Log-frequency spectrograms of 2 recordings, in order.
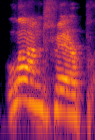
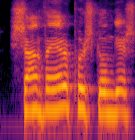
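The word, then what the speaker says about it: Llanfairpwllgwyngyll: You can't pronounce this? Come on. Landfair. Nope. Nope. You screwed up right here. I see. Try this part again. Try that word. L-L-A-N. No. Nope, can't do it. Shanfair push gungish gunger herndropo santa cilio go go go.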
